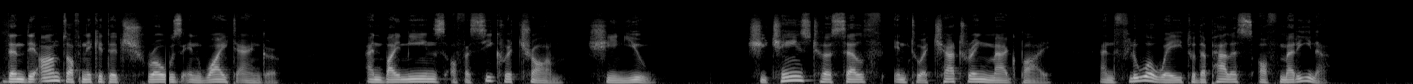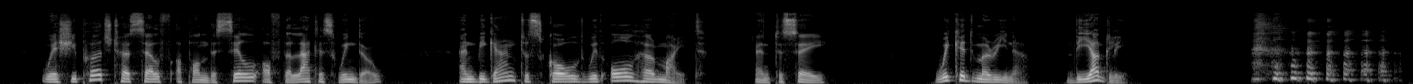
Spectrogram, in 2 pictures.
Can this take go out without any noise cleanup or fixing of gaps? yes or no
no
